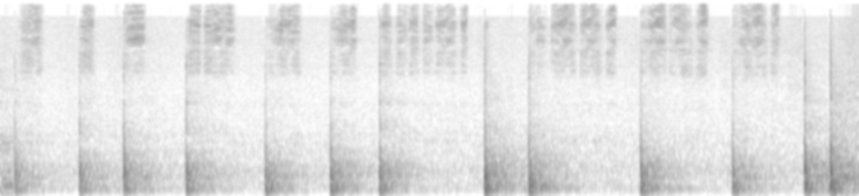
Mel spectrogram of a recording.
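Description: Numbers written by hand on paper make a run of about sixteen short, evenly paced pen strokes, each a crisp scratch that fades quickly, close and quiet with no talking.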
